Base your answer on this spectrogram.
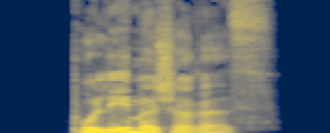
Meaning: strong/mixed nominative/accusative neuter singular comparative degree of polemisch
- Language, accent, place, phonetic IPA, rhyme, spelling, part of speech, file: German, Germany, Berlin, [poˈleːmɪʃəʁəs], -eːmɪʃəʁəs, polemischeres, adjective, De-polemischeres.ogg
